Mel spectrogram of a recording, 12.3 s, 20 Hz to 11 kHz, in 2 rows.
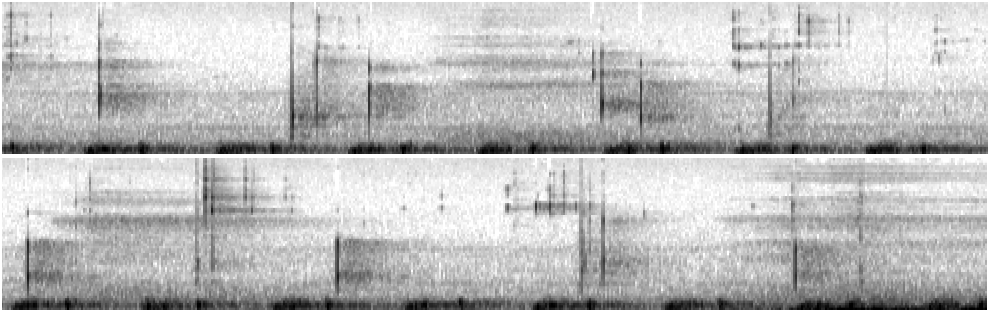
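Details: The creator's own heartbeat recorded for a binaural ASMR meditation: muffled, regular low thumps about 74 per minute under soft breathing and echoing clicks; a normal resting heartbeat.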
